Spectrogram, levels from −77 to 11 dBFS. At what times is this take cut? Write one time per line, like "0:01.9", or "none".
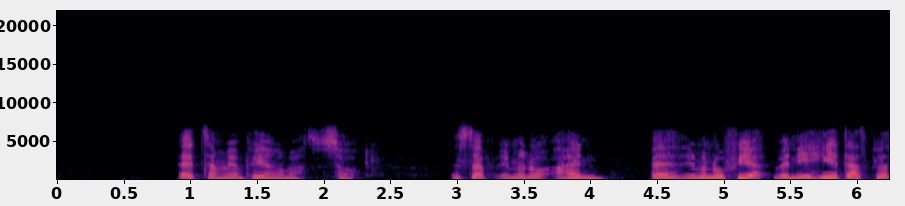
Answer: none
